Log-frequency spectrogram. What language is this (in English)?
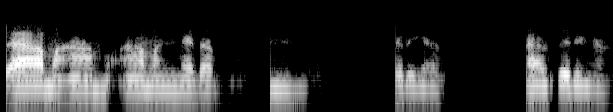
Tamil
